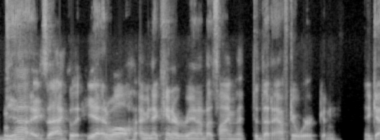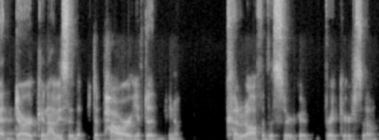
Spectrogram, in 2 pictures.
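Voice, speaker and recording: A man with an American accent, fairly low in pitch, fast-ish in pace and lively in intonation, against a quiet background. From US Midwest, Rockford, Illinois. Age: 20s. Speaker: applications programmer. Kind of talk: casual interview. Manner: halting, many fillers.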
